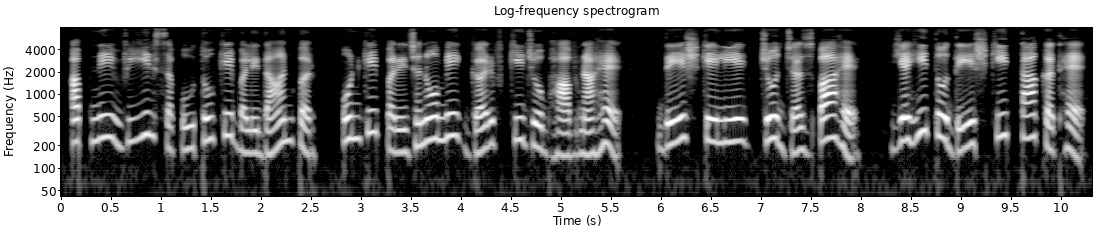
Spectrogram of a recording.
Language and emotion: Hindi, neutral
